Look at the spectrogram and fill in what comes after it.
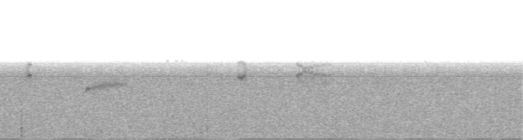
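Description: Steady background hiss with a faint low hum, and a few brief, faint high chirps of a small bird about half a second, one second, three seconds and nearly four seconds in.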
